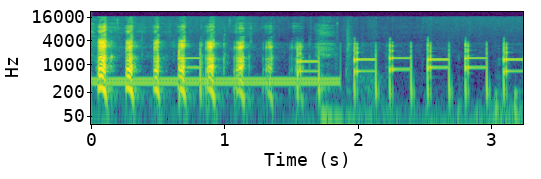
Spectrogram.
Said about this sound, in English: I love dialing sounds.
